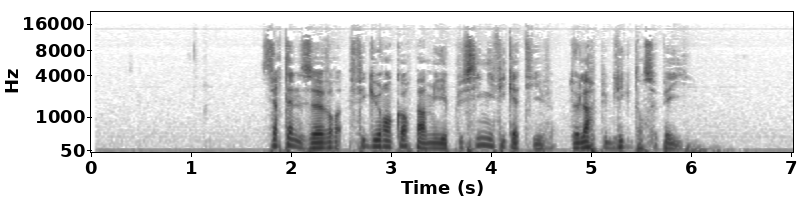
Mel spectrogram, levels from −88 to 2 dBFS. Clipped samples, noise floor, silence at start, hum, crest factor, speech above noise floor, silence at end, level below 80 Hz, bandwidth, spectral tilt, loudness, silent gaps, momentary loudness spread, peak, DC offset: under 0.1%; -52 dBFS; 1.7 s; none; 20 dB; 31 dB; 0.75 s; -36 dBFS; 16.5 kHz; -4.5 dB/octave; -21 LUFS; none; 11 LU; -2 dBFS; under 0.1%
